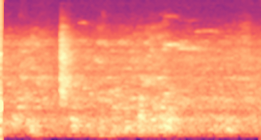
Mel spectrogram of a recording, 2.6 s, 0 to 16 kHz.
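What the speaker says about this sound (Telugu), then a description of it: "మన ట్రైన్ అయితే ఇది స్పీడ్ 95 స్టార్టింగ్లో ఎక్కించాడు" Train running at speed around 95 on the approach to Koduru station, a steady broadband rumble of wheels on rails with a brief sharp squeal early on, heard from inside the carriage.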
